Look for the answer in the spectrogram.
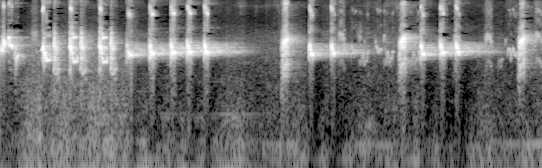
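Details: Sooty-headed bulbul singing persistently as a lure for trapping rivals: bright, sharp chirps in quick bursts of five or six notes, a brief pause near the middle, then a second run of similar repeated chirps.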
